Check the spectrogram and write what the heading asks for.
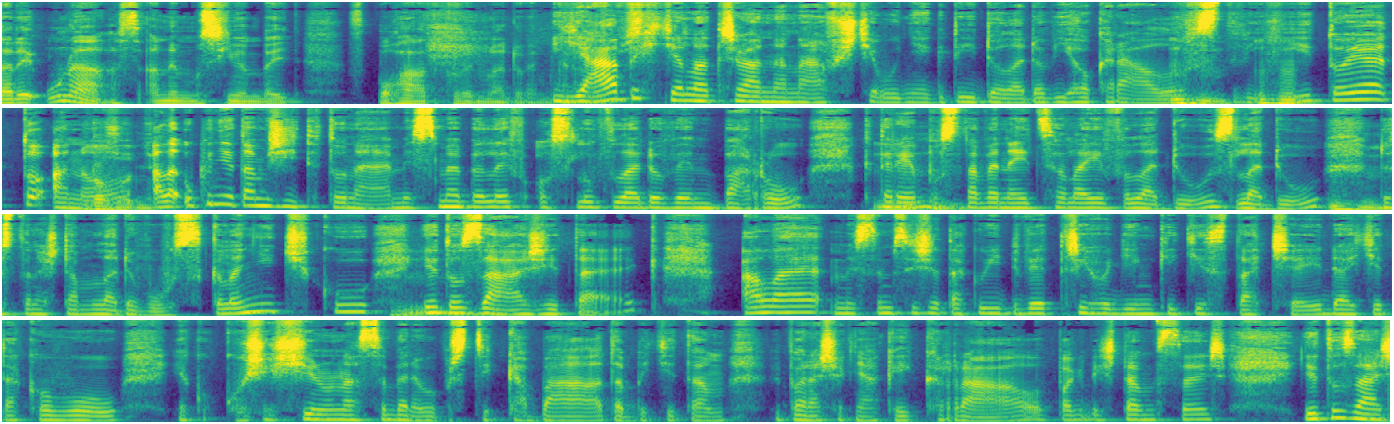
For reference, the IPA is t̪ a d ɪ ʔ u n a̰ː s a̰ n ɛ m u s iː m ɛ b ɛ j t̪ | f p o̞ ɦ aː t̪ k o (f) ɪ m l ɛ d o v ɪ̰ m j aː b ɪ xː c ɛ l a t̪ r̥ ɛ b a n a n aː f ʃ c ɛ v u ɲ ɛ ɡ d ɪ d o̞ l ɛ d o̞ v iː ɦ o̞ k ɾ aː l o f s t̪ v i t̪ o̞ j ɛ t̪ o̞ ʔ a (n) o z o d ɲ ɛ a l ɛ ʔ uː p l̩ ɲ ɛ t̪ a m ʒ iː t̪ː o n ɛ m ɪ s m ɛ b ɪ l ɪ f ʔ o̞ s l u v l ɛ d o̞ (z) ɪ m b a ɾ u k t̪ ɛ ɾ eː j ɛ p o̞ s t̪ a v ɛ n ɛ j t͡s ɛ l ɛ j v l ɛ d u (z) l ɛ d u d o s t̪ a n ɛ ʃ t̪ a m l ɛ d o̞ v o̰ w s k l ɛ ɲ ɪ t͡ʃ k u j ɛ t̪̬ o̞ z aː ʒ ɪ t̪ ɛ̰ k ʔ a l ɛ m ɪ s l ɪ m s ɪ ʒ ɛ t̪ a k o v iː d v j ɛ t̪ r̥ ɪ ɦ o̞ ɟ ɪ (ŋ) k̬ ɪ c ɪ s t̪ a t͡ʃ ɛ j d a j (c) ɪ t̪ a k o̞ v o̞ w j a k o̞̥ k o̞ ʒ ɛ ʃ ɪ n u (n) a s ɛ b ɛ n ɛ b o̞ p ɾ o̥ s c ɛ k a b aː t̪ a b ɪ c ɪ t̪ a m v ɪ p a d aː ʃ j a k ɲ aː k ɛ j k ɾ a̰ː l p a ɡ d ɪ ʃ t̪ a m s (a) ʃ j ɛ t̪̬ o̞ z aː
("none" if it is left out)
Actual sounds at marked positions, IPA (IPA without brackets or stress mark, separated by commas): v, n, v, z, ŋ, c, n, ɛ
